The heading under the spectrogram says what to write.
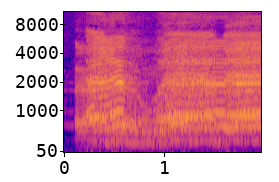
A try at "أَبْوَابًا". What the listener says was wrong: الباء عندي هقلقل الحرف من حروف القلقلة اللي مجموعة في قطب جد. الحرف ساكن وقدامي أهو في وسط الكلمة. لازم نبرة تحريك الحرف تبقى قوي عشان يظهر الحرف معايا، ما تبقاش أب وابا. أب وابا. بهزه تاني، قولوها. أب وابا.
